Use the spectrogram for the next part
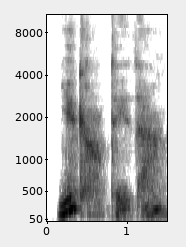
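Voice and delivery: very hushed, sultry, seductive murmur. Speaker illustrating how the most attractive person might say it, sultry. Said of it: "saying to you in a sultry way".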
